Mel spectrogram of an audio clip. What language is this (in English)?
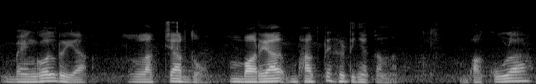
Santali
